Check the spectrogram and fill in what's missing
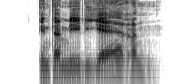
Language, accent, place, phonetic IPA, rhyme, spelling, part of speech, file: German, Germany, Berlin, [ɪntɐmeˈdi̯ɛːʁən], -ɛːʁən, intermediären, adjective, De-intermediären.ogg
- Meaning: inflection of intermediär: 1. strong genitive masculine/neuter singular 2. weak/mixed genitive/dative all-gender singular 3. strong/weak/mixed accusative masculine singular 4. strong dative plural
